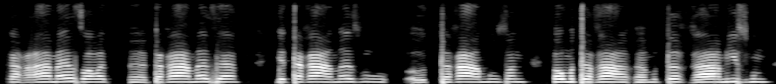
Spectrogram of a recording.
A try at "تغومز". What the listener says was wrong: No, the long a sound change into a long u sound. تغومز. You said تغامز.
